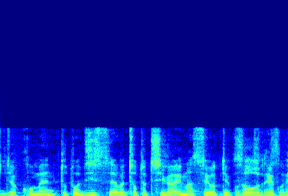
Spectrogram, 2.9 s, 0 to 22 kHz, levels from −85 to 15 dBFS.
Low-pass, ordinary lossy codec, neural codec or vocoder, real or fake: none; none; codec, 16 kHz, 4 kbps, FunCodec, trained on LibriTTS, 50 frames a second; fake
